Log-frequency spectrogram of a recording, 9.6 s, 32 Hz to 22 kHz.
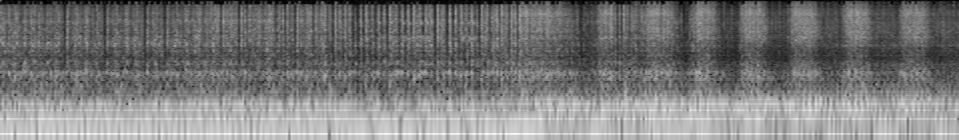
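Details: Rotted Chevy Squarebody truck with a 454 big-block V8 idling with jumper cables: deep, steady rumble with no knocks or misses. It sounds good, though a hydraulic fluid drip is increasing; normal running.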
